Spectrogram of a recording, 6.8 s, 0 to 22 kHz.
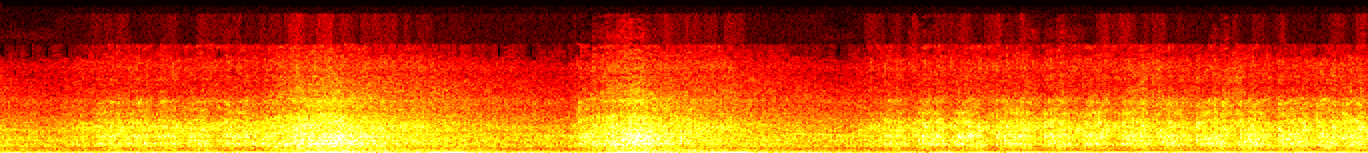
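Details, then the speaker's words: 7.3 Powerstroke swap engine first running, stock bypass mode without correct tune: two quick throttle blips, revs climbing cleanly and returning straight to a smooth even idle; engine responds well. "even with it in the regular stock bypass mode and you hit the throttle the response is"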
